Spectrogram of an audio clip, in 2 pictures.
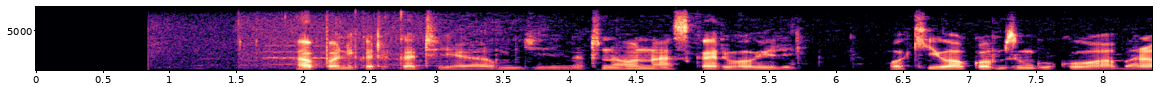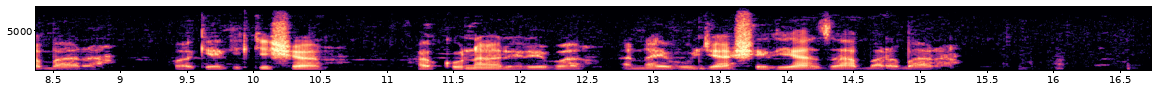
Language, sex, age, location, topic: Swahili, male, 50+, Nairobi, government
